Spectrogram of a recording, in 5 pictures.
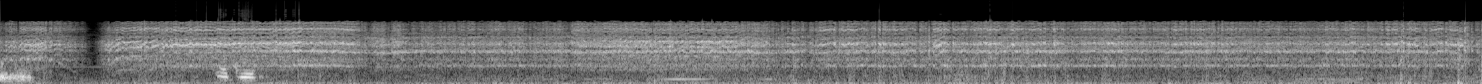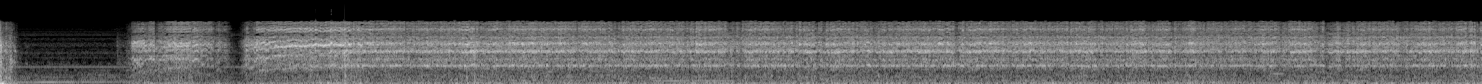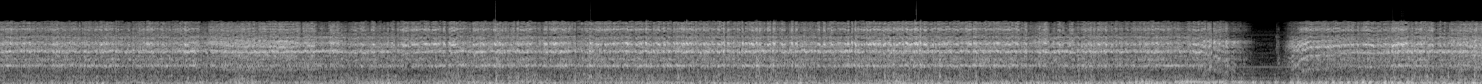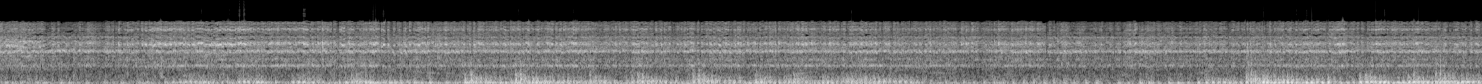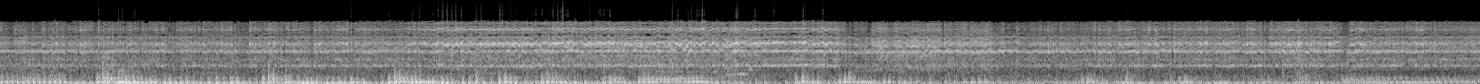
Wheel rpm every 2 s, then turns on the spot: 100, 210, 230, 220, 230, 230, 230, 140, 90, 220, 230, 230, 230, 240, 230, 230, 220, 230, 230, 230, 210, 130, 220, 220, 230, 230, 240, 230, 230, 240, 230, 230, 210, 220, 220, 230, 240.
none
